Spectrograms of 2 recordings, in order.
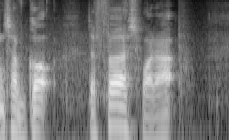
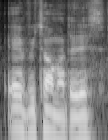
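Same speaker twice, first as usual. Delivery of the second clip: ordinary talk, nothing marked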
